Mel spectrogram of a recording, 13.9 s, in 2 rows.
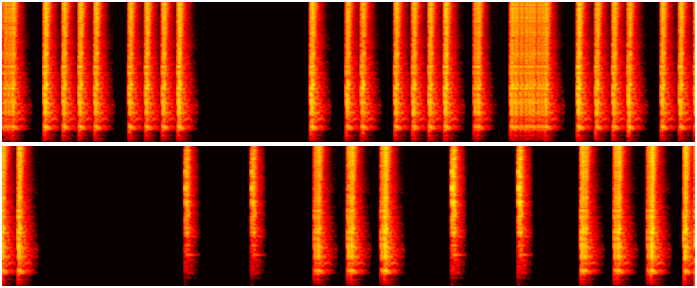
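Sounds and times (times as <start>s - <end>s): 
snare drum: 0.0s - 1.9s, 3.1s - 7.3s, 10.1s - 11.6s, 12.7s - 13.8s.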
